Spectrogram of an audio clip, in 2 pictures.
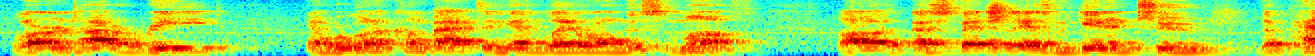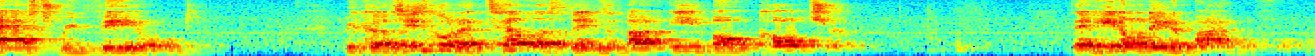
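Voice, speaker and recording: A man, teaching from scripture and history in an animated sermon style, reading passages aloud and riffing on them. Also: fairly high pitch, moderate pace. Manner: animated, reads aloud then riffs in casual speech. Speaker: teacher at a ministry. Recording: echoey hall, from far off.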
